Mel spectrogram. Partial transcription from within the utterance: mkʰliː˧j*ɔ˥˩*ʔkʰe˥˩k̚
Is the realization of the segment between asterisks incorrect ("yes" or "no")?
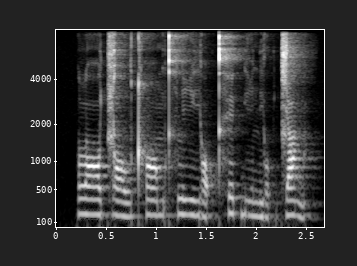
yes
